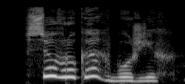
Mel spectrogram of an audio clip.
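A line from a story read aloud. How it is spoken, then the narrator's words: Sigh. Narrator (Russian): вздохнул бородач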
